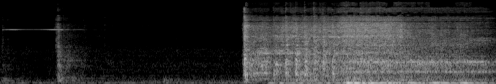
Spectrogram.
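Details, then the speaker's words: Guanci SSJ late-1970s mid-engine V8 prototype, first start attempt after 25+ years stored, intake manifold just popped: hard cranking at about two and a half beats a second with rough half-catching pulses; wants to fire but needs fuel; hard start. "Whoa, baby. Okay. It wants to go. He's ready. Just need that gas."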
